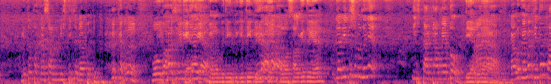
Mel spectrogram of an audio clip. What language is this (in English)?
Indonesian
